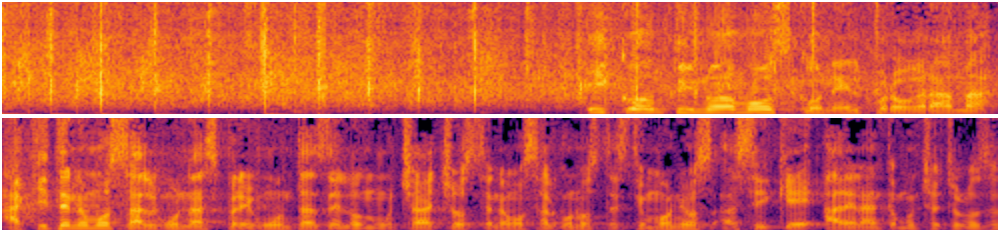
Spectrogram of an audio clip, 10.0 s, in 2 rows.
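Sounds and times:
audience applause: 0.0s - 5.8s
speech: 2.9s - 9.9s.

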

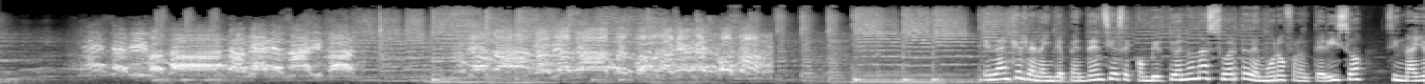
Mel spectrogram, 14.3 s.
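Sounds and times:
protest crowd chanting: 0.3s - 7.8s
cheering: 0.5s - 3.7s, 4.5s - 7.7s
speech: 9.9s - 14.2s.

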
